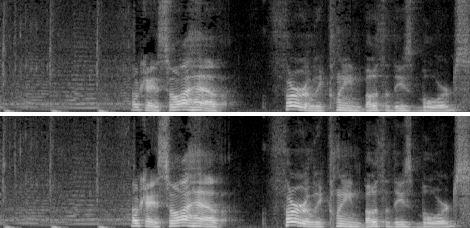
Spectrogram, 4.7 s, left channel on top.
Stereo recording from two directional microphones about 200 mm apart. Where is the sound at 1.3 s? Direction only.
40° right (ahead or behind).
